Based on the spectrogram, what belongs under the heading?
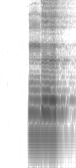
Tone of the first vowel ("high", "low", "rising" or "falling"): low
